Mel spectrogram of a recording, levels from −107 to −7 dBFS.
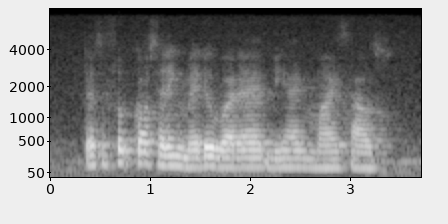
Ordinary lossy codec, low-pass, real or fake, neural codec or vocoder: AAC, 32 kbps; 7.2 kHz; real; none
